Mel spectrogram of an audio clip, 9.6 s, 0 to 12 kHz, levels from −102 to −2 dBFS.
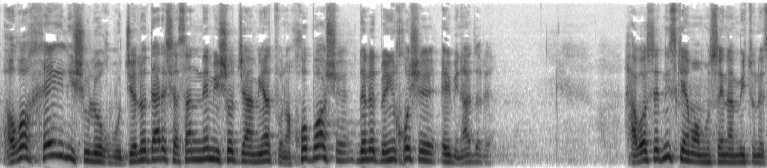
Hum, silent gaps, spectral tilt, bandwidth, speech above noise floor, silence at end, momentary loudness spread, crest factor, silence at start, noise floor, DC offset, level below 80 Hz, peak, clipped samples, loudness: none; none; -5.5 dB/octave; 11.5 kHz; 40 dB; 0 s; 5 LU; 16 dB; 0.05 s; -58 dBFS; under 0.1%; -72 dBFS; -2 dBFS; under 0.1%; -18 LUFS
